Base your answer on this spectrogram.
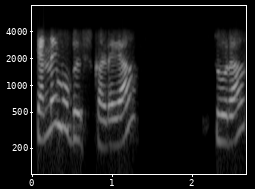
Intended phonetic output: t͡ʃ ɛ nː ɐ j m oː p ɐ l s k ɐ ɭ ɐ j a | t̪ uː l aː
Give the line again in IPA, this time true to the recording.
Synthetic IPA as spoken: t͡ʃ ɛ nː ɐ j m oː b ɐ l s k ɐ ɽ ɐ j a | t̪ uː ɾ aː

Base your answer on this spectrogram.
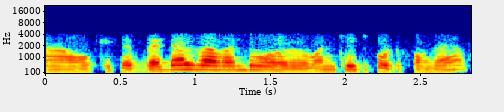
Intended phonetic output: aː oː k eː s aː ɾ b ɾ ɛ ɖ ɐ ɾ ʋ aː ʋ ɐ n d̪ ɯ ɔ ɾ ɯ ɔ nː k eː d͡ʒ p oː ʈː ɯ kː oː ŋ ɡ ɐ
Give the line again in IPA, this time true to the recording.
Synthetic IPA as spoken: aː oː k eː s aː ɾ b ɾ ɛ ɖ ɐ l ʋ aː ʋ ɐ n d̪ ɯ ɔ ɾ ɯ ɔ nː k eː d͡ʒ p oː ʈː ɯ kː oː ŋ ɡ ɐ

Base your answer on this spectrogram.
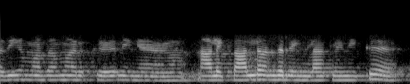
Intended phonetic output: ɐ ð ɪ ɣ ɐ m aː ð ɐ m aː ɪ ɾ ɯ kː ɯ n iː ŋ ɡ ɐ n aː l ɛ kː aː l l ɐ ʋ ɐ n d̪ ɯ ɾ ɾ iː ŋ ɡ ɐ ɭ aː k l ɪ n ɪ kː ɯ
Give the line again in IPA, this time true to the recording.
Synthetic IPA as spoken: ɐ ð ɪ ɣ ɐ m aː ð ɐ m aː ɪ ɾ ɯ kː ɯ n iː ŋ ɡ ɐ n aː l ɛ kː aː l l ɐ ʋ ɐ n d̪ ɯ ɾ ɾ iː ŋ ɡ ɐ ɭ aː k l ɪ n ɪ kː ɯ

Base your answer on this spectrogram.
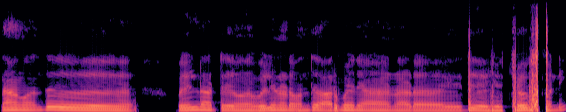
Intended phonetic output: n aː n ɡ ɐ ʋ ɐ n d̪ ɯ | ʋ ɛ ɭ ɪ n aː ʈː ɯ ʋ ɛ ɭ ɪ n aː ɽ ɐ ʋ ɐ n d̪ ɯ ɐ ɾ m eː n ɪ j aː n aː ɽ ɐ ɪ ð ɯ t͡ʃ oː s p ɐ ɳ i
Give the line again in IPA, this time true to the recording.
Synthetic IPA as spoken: n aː ŋ ɡ ɐ ʋ ɐ n d̪ ɯ | ʋ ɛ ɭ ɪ n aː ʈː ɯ ʋ ɛ ɭ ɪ n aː ɽ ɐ ʋ ɐ n d̪ ɯ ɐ ɾ m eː n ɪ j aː n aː ɽ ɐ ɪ ð ɯ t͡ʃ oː s p ɐ ɳː i

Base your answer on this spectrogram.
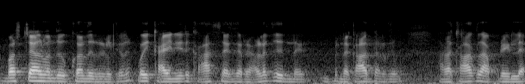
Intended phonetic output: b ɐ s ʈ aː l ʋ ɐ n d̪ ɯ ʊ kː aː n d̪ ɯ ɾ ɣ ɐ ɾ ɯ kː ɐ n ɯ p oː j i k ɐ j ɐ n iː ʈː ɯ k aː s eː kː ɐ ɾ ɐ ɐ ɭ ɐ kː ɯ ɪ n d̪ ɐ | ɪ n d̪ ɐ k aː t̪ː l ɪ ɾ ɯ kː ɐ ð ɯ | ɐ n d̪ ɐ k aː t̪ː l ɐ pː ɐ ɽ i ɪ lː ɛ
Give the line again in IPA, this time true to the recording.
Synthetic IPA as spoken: b ɐ s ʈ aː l ʋ ɐ n d̪ ɯ ʊ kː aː n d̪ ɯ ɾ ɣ ɐ ɭ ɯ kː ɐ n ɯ p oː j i k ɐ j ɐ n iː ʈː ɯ k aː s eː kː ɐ ɾ ɐ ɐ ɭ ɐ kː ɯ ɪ n d̪ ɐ | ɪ n d̪ ɐ k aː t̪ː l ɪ ɾ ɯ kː ɐ ð ɯ | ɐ n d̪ ɐ k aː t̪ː l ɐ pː ɐ ɽ i ɪ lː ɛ

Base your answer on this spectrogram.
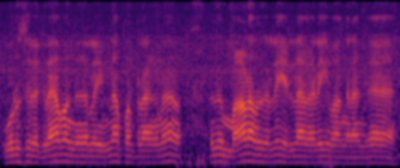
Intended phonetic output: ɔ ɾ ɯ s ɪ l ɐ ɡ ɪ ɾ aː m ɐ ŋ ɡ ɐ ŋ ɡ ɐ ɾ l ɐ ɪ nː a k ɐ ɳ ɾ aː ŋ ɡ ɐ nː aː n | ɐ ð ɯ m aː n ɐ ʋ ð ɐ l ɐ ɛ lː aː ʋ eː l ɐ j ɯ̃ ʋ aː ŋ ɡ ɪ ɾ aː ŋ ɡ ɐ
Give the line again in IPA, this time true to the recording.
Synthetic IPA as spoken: ɔ ɾ ɯ s ɪ l ɐ ɡ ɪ ɾ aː m ɐ ŋ ɡ ɐ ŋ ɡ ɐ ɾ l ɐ ɪ nː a p ɐ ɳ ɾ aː ŋ ɡ ɐ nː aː | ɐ ð ɯ m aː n ɐ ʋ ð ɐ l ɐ ɛ lː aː ʋ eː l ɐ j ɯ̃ ʋ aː ŋ ɡ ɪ ɾ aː ŋ ɡ ɐ

